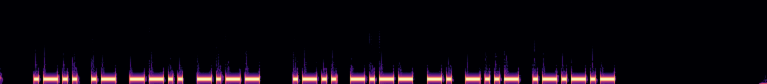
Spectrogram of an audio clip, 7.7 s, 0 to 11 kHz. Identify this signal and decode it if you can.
Morse code, heard as a keyed tone, about 25 wpm, 700 Hz. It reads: LAZY LYNX.
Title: Pangram Challenge v2 - 25wpm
